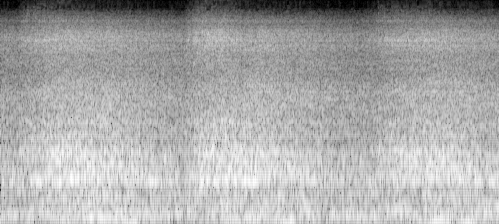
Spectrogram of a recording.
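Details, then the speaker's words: Vehicle after coolant-in-exhaust repair, revving in park: climbs and drops smoothly with no misses; normal here, but in gear with brake held it falls flat (limp mode). "Now it's a little hard to hear in the video, but the engine's running fine and idle. We're in park, and I can accelerate."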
